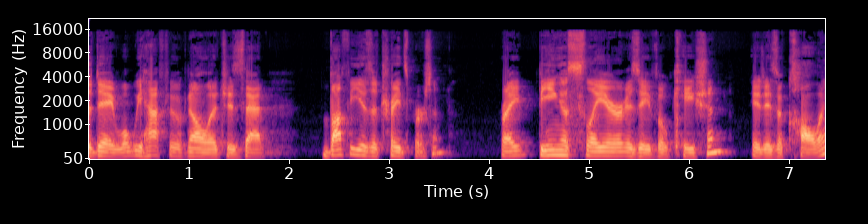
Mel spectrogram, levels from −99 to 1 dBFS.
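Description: A speech recording with nothing technically wrong with it.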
